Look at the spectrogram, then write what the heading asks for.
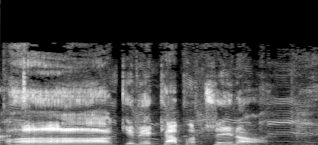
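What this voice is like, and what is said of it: Al Pacino impression. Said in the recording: “Kevin Spacey do his impression of Al Pacino”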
